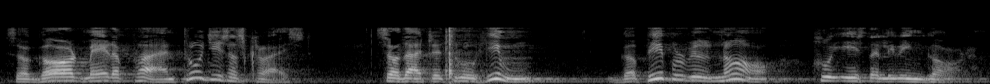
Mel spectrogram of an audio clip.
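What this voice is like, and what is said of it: Non-native English accent. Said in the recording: “that's why I'm speaking with my accent. I have my own language, but when I speak to another language, I speak with my accent.”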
